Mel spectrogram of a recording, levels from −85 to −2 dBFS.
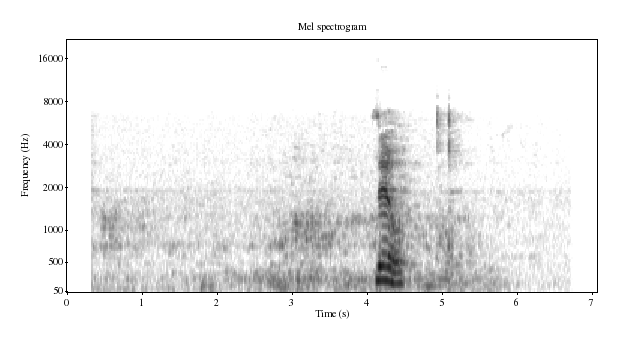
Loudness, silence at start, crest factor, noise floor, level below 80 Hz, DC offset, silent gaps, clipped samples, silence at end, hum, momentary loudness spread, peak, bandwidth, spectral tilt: -16 LUFS; 3.05 s; 24 dB; -66 dBFS; -62 dBFS; under 0.1%; none; under 0.1%; 2 s; none; 31 LU; -2 dBFS; 7.6 kHz; -5 dB/octave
